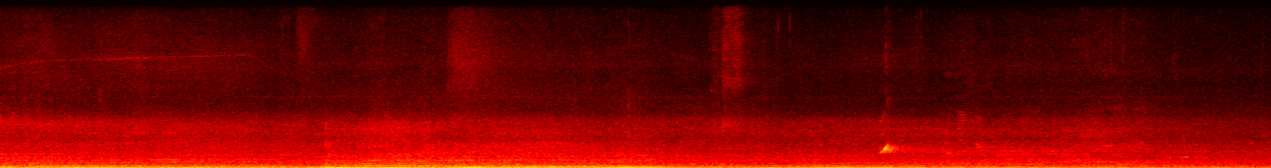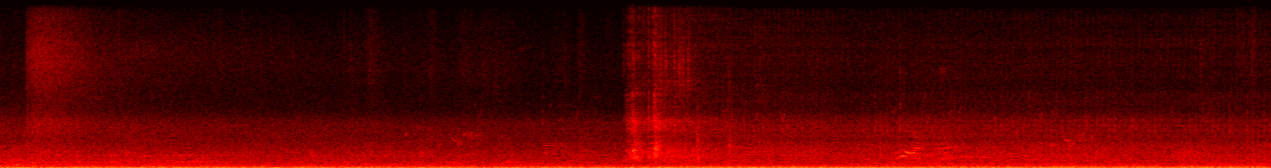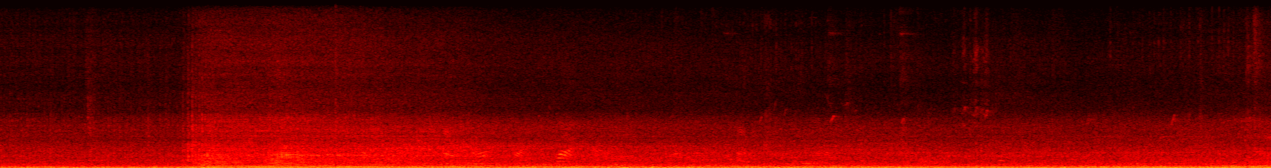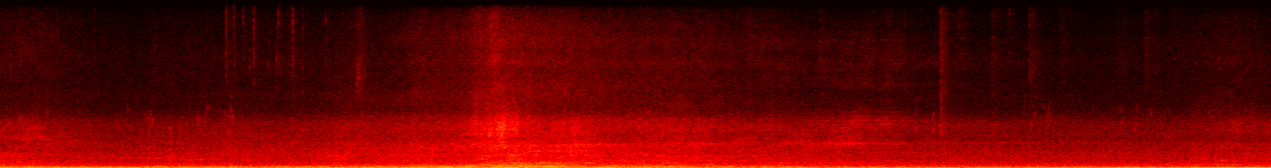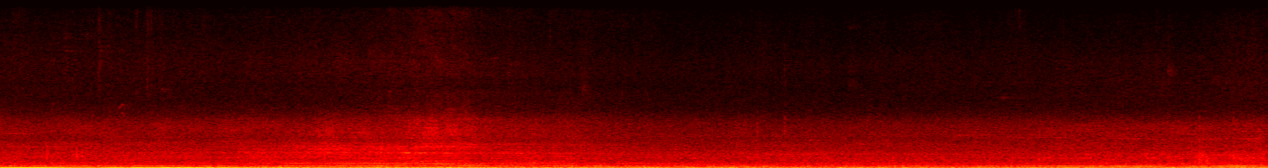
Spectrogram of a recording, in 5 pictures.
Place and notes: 沙崙路, 新北市淡水區大庄里 - Sitting in the street
Sitting in the street, Traffic Sound
New Taipei City, Taiwan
